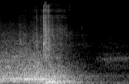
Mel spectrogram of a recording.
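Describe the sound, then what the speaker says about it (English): A heavy van sliding side loading door on a former police CCTV van rolls and thuds shut up close, a short rumbling slide ending in a solid clunk, then quiet. "Let's have a look at the state of the side loading door from here."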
